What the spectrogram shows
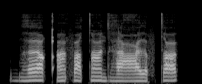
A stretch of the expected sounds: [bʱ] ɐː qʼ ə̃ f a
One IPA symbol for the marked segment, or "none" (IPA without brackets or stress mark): bʱ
